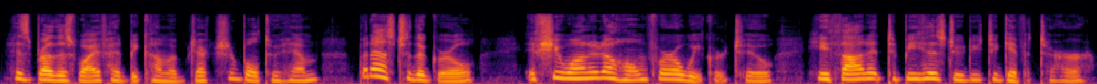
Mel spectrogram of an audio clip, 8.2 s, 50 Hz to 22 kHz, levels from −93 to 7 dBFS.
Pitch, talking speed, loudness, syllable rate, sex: 205 Hz, 255 wpm, -18 LUFS, 6.0 syllables/s, female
